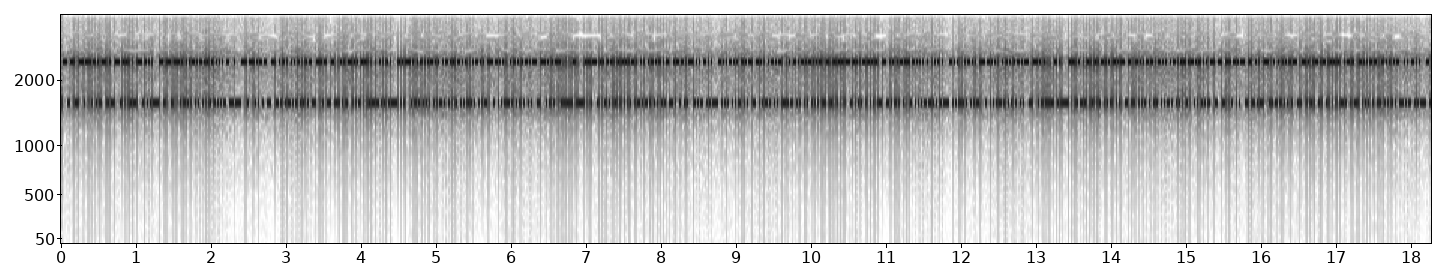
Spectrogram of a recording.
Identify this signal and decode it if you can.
RTTY, about 75 baud. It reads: THE NEXT 50 YEARS. MORKRUM MODEL 12 TYPEBAR PAGE PRINTER - THIS EQUIPMENT, ALSO KNOWN AS THE MODEL 12 PAGE PRINTER, BASED ON AN UNDERWOOD TYPEWRITER MECHANISM,
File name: fsk850-75B / teletype-corp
